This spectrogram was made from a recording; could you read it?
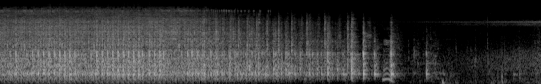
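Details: Used lawnmower with a poor air filter and a worn blade: the engine putters roughly and unevenly about four beats per second, then stumbles, sputters and dies; it barely runs, cause not confirmed.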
